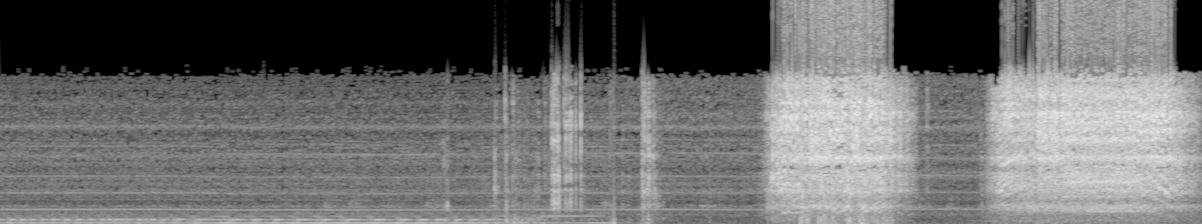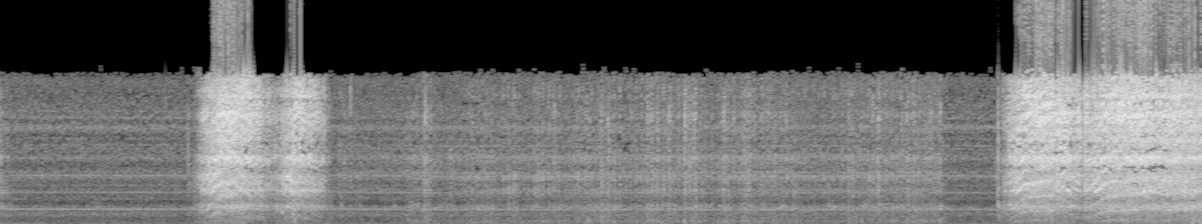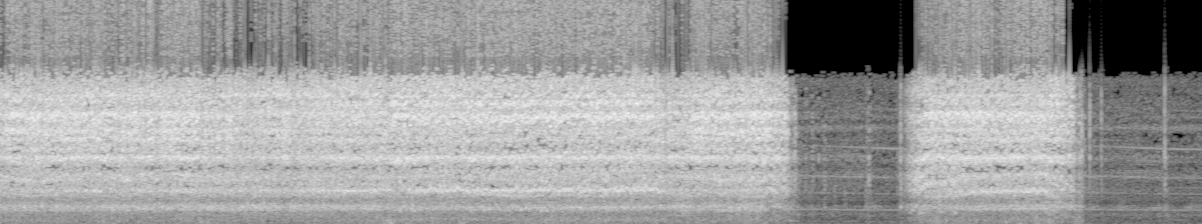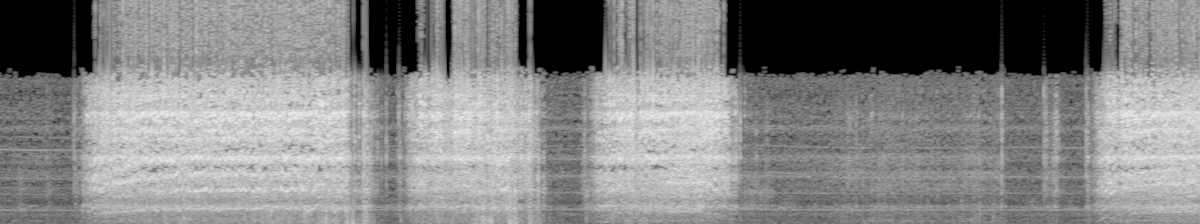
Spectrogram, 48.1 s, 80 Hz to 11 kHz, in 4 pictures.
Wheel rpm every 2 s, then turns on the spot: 0, 0, 0, 10, 120, 150, 10, 50, 20, 10, 10, 130, 220, 230, 220, 200, 80, 80, 80, 180, 80, 100, 20, 70.
14-20 34-36 44-46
